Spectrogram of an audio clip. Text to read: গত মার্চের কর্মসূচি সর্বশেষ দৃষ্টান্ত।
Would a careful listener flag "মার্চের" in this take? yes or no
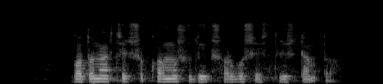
no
